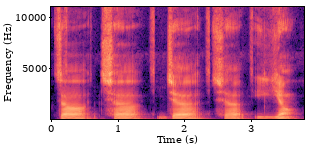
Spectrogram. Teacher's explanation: च कहां जा रहा है जीभ आपकी? तालु पर जा रही है। छ ज छ य तो तालु पर जा रही है।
